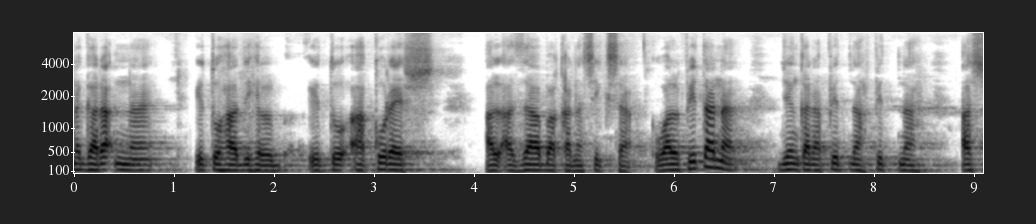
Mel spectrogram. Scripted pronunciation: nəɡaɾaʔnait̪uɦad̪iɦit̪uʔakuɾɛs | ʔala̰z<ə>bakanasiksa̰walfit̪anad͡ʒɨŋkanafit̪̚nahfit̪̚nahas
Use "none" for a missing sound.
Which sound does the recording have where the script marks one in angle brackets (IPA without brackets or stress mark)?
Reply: a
